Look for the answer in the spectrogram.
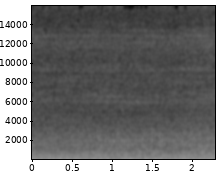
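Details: Project car at first start after a coolant leak repair, refilled and not leaking, heat-cycling to burp the radiator: even, unbroken idle with a bit of hiss over it and no misses or knocks; normal.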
